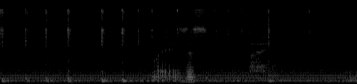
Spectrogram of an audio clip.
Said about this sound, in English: Sorry for the keyboard. I just type. It's my keyboard's very loud.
